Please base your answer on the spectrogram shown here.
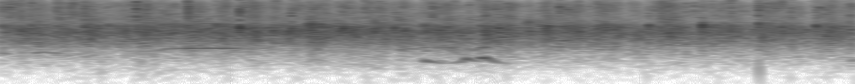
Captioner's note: audience applauding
